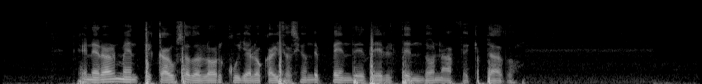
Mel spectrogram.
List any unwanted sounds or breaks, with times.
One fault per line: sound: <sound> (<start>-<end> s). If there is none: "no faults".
no faults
